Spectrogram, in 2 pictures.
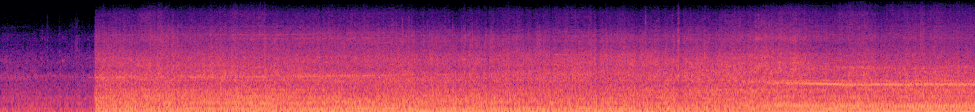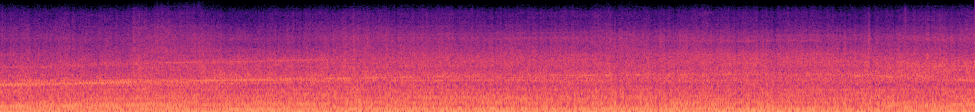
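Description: A racing kart engine during a sprint race, a steady loud roar throughout with a rising and falling whine as the kart accelerates and slows, heard up close like onboard.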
